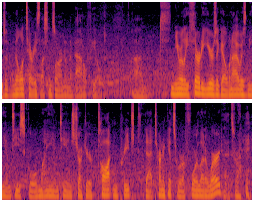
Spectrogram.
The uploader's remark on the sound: Live From Expo 2022. We are releasing never-before heard episodes from EMS World Expo 2022 in Orlando.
